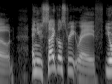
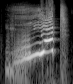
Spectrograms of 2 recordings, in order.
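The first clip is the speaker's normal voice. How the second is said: loud, high-pitched disbelieving yell; incredulous shout, far above normal pitch; shocked outburst; 15 dB louder than usual. Real, not acted. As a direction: let it swoop way up into a loud, baffled cry. Baffled outburst while reading a question.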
